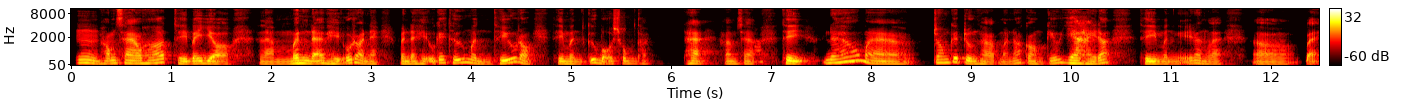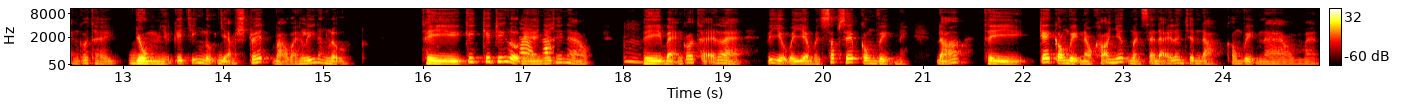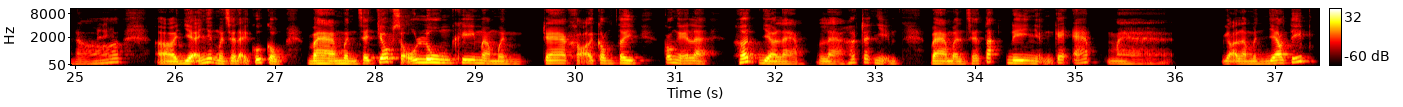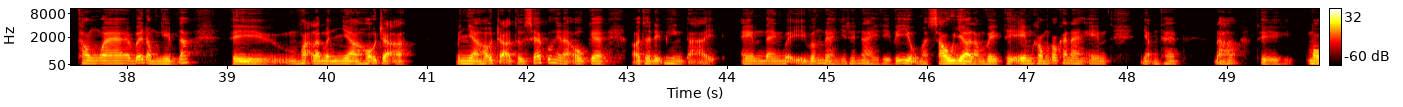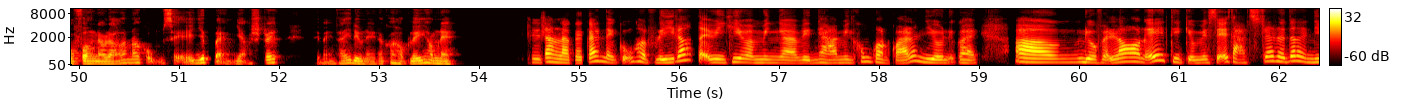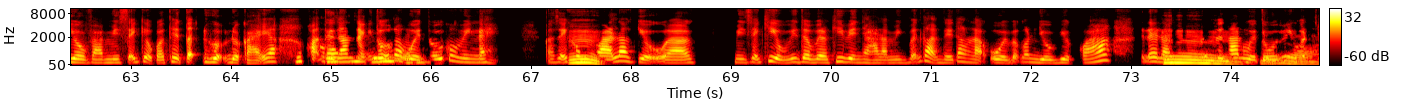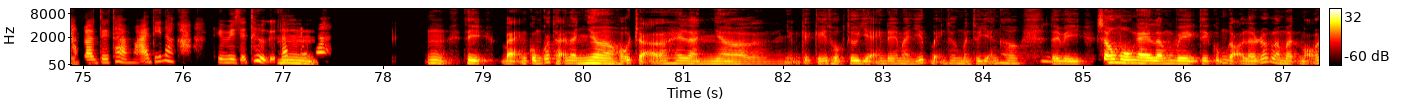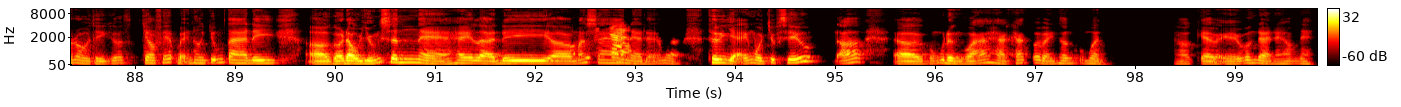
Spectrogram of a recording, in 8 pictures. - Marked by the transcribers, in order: unintelligible speech; other background noise; in English: "app"; unintelligible speech; tapping; unintelligible speech
- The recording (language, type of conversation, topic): Vietnamese, advice, Vì sao tôi cảm thấy kiệt sức và mất năng lượng suốt cả ngày?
